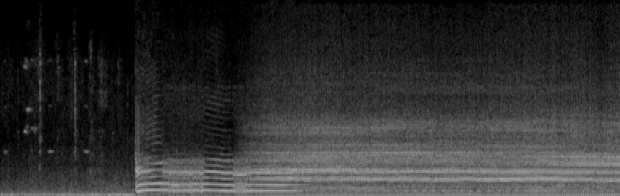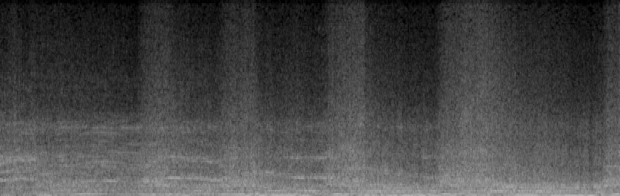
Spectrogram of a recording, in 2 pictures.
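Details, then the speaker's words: Nissan truck engine, restarted after sitting over a year: a high, steady squeal rides over the engine as revs rise and fall. The idler pulley bearing is junk and needs replacing. "this bearing's junk that's what squealing is this bearing yeah you're going to need a be we got to we got to take that off and find an idler that's junk"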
